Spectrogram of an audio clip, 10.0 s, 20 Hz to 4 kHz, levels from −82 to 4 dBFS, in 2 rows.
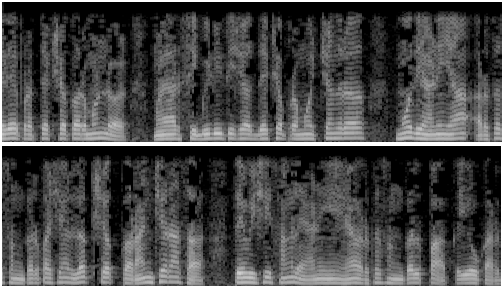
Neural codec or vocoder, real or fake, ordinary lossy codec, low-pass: none; real; none; 3.6 kHz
